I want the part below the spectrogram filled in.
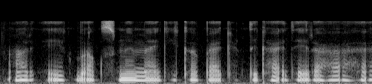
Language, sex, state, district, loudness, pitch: Hindi, female, Jharkhand, Ranchi, -15 LUFS, 195 Hz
